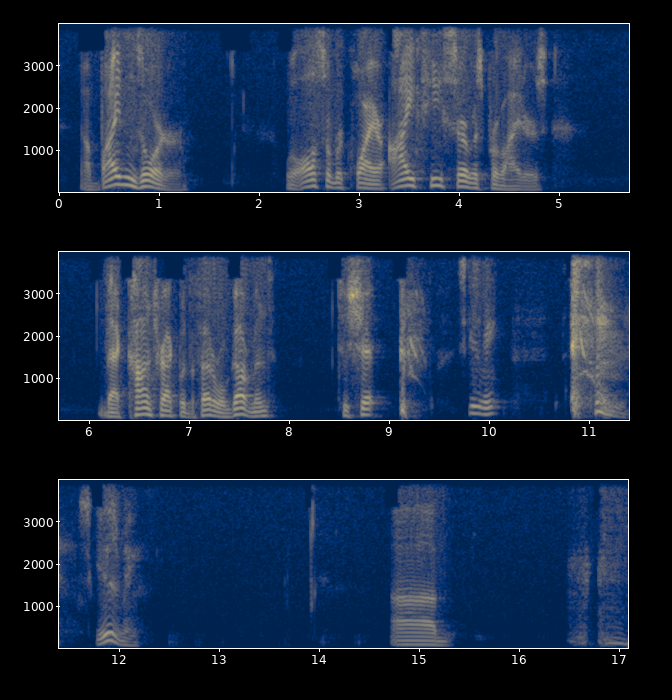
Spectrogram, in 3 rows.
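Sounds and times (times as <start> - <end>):
speech: 0.2 - 1.3, 2.3 - 5.0, 6.1 - 7.9, 8.5 - 10.2, 11.0 - 12.3, 14.7 - 15.4, 16.5 - 17.0
person clearing throat and coughing from a tickle in the throat: 9.1 - 9.5, 10.8 - 11.5, 16.5 - 17.0.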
